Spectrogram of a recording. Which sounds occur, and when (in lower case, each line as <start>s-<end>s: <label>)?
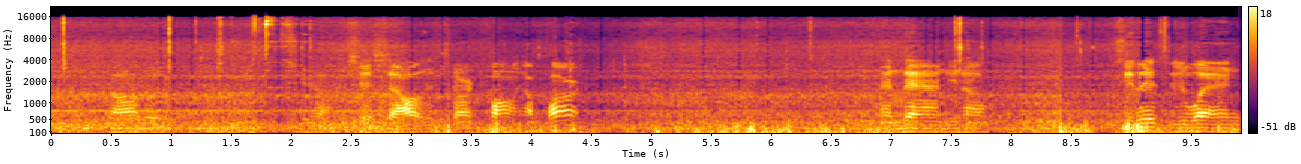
0.0s-9.9s: vehicle
1.9s-2.4s: human voice
8.9s-9.9s: male speech
8.9s-9.9s: wind noise (microphone)
9.2s-9.5s: generic impact sounds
